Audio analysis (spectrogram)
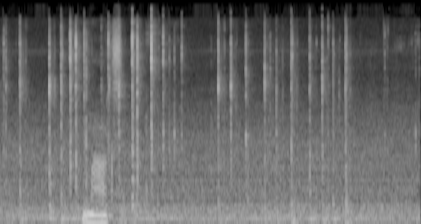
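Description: Someone types marks into a computer keyboard. Quick, uneven key clicks come in short bursts, close and crisp, with a brief spoken word partway through.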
